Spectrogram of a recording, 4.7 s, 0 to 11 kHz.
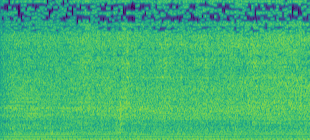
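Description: JCB 3DX backhoe loader's diesel engine running steadily at an even speed, heard from inside the operator's cab, with a constant low hum.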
